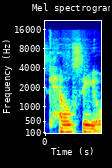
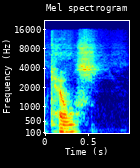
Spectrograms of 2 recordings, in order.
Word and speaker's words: Kelce: Moving on to the tight end position, Travis Kelce or Kels, whichever one you want to pronounce it as.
